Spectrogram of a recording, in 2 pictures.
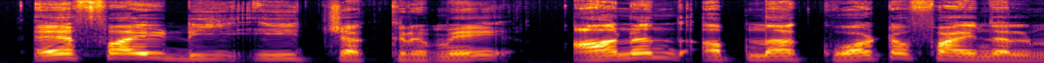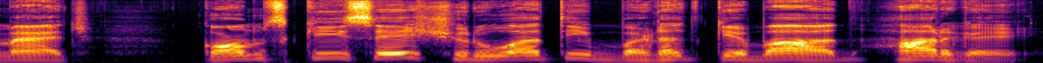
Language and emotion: Hindi, neutral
